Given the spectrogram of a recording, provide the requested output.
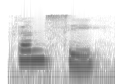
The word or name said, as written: femcee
